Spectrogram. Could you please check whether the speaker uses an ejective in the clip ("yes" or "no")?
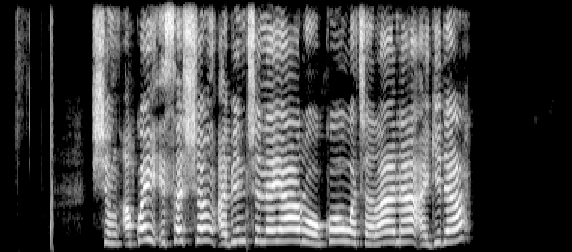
no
